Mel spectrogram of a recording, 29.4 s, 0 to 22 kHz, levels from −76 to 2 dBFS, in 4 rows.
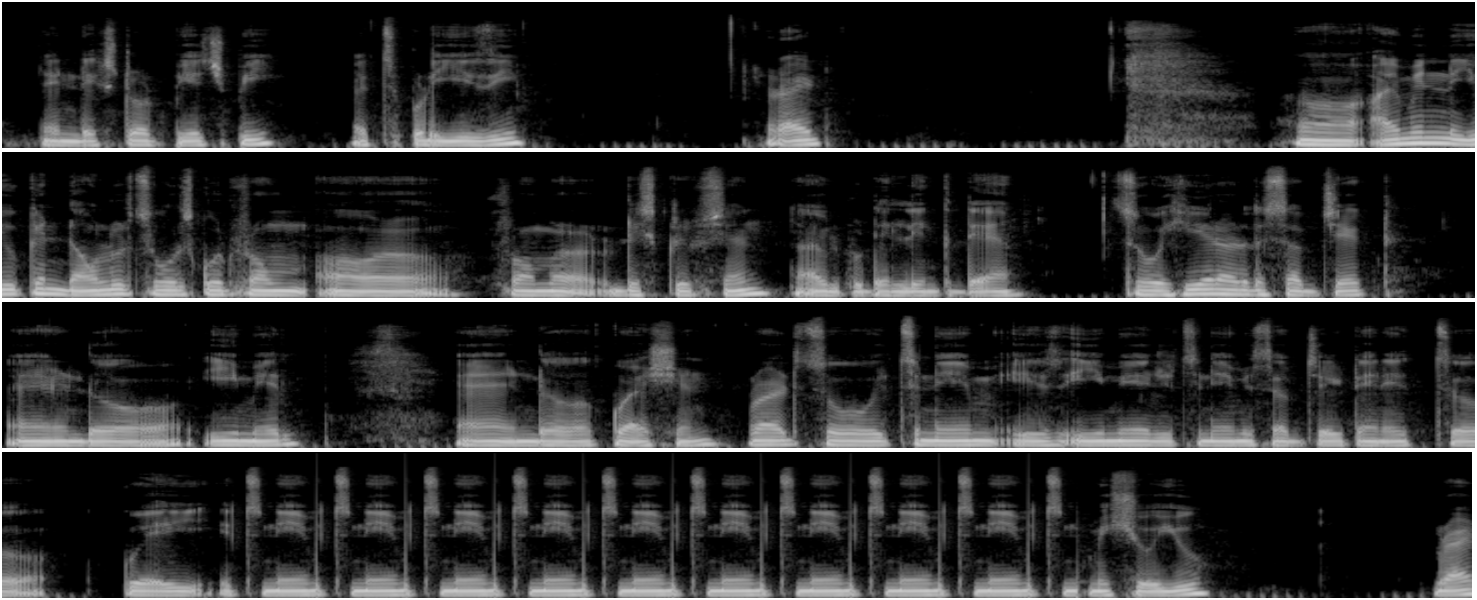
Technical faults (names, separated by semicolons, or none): broken-record loop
